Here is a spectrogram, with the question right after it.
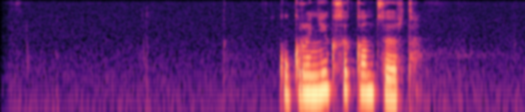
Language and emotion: Russian, neutral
